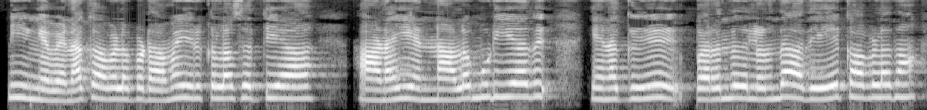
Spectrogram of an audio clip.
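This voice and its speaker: A woman's voice: very high voice, flat delivery, normal speed, a bit bright. A woman voicing a fussy, complaining older aunt in a home-made cartoon, who nags and laments. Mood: worried. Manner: lamenting, nagging.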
